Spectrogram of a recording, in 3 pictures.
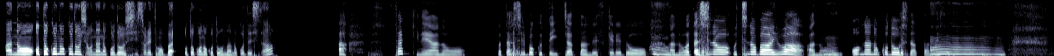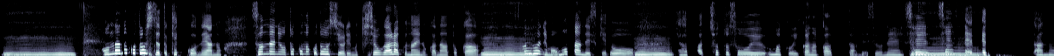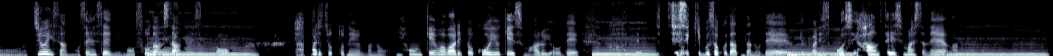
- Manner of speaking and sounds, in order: static; background speech; distorted speech
- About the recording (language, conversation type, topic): Japanese, unstructured, ペットは家族にどのような影響を与えると思いますか？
